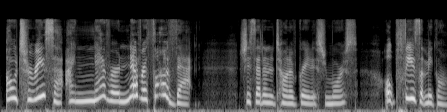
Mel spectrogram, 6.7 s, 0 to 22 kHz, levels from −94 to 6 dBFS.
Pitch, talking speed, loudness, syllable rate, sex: 290 Hz, 195 wpm, -17 LUFS, 5.8 syllables/s, female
